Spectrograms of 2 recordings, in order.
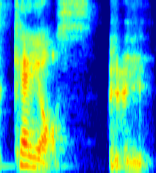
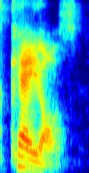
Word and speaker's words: chaos: the first word that we have today is chaos sorry the first word that we have today is chaos So chaos is when there is a lot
